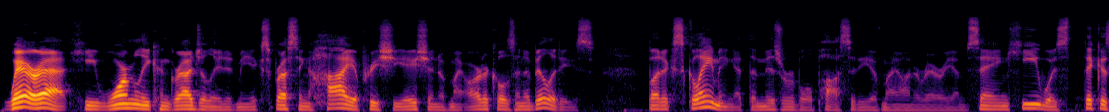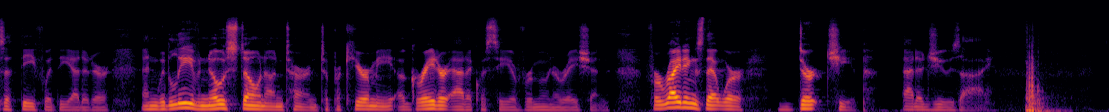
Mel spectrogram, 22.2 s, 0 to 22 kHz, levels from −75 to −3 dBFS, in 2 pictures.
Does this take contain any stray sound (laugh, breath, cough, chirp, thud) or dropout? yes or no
yes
